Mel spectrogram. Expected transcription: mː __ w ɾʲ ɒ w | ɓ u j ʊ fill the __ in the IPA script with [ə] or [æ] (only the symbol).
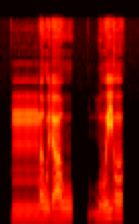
ə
